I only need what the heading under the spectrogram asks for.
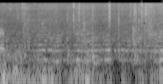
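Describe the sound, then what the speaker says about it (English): Honey bees buzz close around an open beehive during a Texas raw honey harvest, a dense steady drone with no speech. "I got a few bees around me,"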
